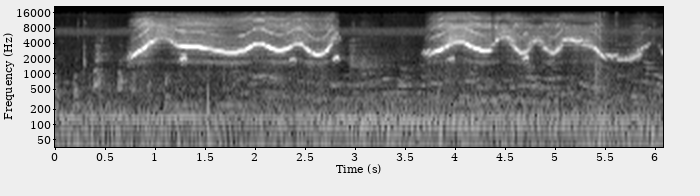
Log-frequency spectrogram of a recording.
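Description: Rose-ringed parakeet whistling in two bouts of about two seconds each, the pitch swooping up and down in quick wavy glides.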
